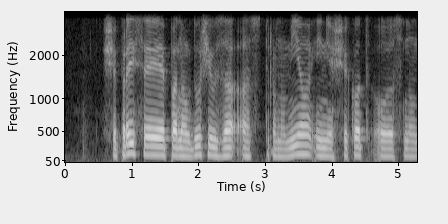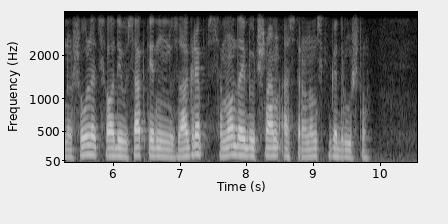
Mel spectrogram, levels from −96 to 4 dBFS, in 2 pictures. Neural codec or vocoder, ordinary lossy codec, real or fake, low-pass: none; Opus, 64 kbps; real; 3.6 kHz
